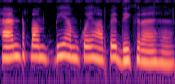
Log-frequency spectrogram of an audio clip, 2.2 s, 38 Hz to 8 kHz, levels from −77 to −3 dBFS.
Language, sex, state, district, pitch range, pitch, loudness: Hindi, female, Bihar, Gopalganj, 175-215 Hz, 205 Hz, -22 LUFS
